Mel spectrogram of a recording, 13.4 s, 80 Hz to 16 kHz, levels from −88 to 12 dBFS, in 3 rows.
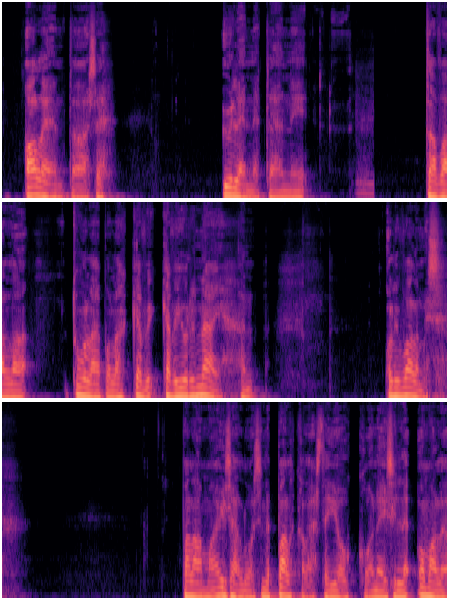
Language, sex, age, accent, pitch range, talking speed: Finnish, male, 60-79, native, 120-140 Hz, 100 wpm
